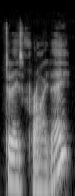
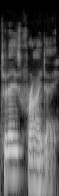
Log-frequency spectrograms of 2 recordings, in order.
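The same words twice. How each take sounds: First: It starts low and rises up. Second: It starts low and falls even lower. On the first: It sounds like a question. "A low rise" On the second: It simply states a fact. "can be said with a low fall"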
